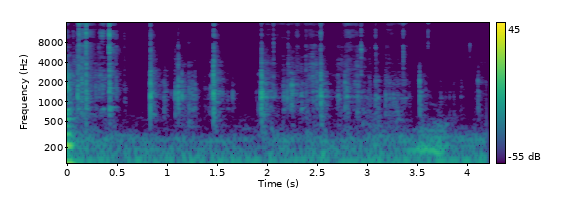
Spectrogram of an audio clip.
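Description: Light, irregular clicks and taps from hands handling a 1:24 scale model Range Rover: its small opening doors and plastic parts clicking as it is moved and turned over.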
